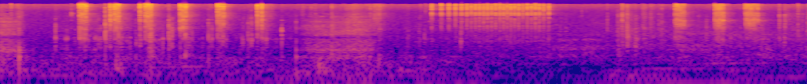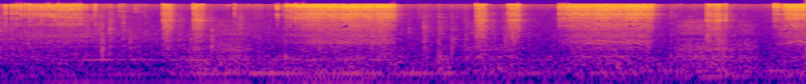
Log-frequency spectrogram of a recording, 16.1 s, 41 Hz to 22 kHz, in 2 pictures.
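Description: Zebco 733 Hawg spincast reel being worked by hand, its ratcheting mechanism clicking: scattered single clicks at first, then several runs of rapid clicking, each a second or two long, with pauses between.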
